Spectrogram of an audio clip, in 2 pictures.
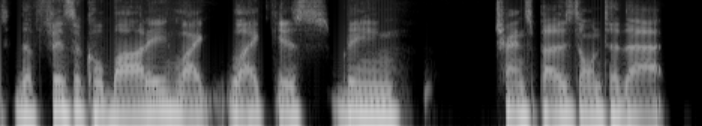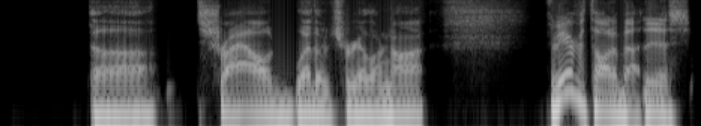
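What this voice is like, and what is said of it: Laid-back Southern accent. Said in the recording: “he's got that Southern accent and he sounds all laid back”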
